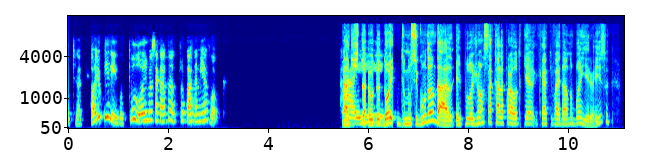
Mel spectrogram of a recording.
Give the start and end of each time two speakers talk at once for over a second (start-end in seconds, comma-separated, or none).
none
